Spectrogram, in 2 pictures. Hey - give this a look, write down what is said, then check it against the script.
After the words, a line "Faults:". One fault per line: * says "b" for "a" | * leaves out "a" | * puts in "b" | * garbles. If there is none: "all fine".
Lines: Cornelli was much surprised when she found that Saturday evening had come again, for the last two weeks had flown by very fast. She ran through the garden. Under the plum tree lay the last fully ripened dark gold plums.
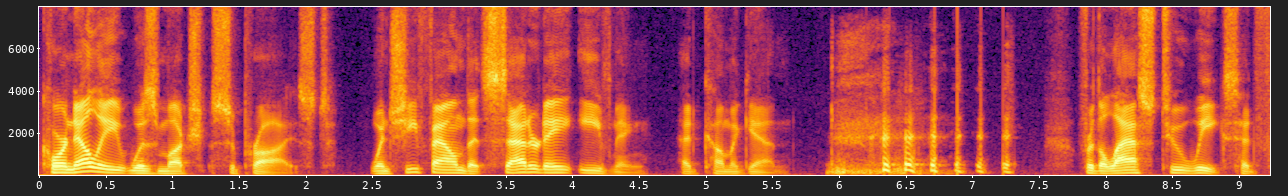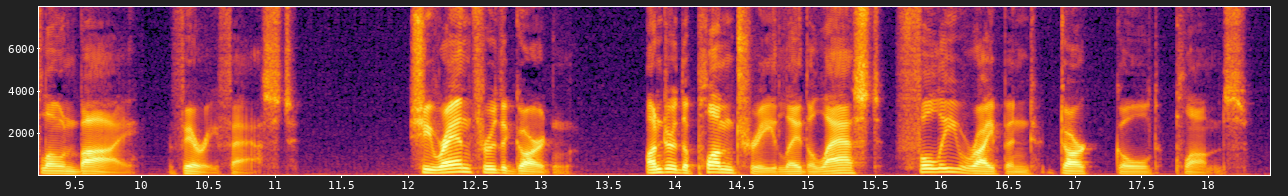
Cornelli was much surprised when she found that Saturday evening had come again, for the last two weeks had flown by very fast. She ran through the garden. Under the plum tree lay the last fully ripened dark gold plums.
Faults:
all fine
